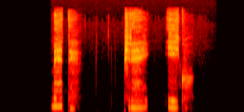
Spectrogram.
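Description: A young woman speaks softly and hesitantly.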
